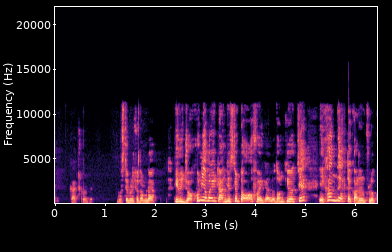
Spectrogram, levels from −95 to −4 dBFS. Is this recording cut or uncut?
cut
